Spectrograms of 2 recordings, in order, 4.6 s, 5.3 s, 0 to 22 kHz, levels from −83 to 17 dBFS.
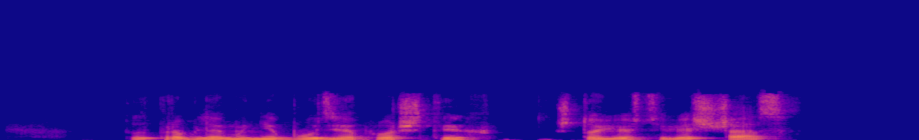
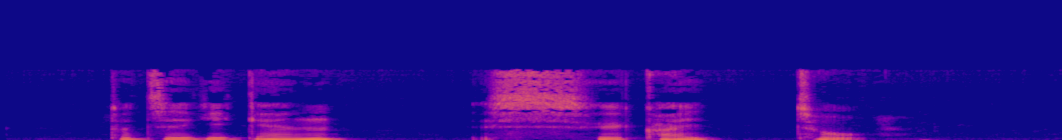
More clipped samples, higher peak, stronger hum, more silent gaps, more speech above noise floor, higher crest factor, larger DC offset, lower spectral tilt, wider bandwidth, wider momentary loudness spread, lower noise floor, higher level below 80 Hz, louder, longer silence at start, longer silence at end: neither; first, -6 dBFS vs -12 dBFS; neither; neither; about the same, 46 dB vs 47 dB; about the same, 18 dB vs 16 dB; neither; first, -6.5 dB/octave vs -4 dB/octave; second, 7.6 kHz vs 11.5 kHz; about the same, 13 LU vs 13 LU; about the same, -69 dBFS vs -72 dBFS; first, -48 dBFS vs -62 dBFS; first, -23 LUFS vs -26 LUFS; about the same, 0.65 s vs 0.55 s; second, 0.7 s vs 1 s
